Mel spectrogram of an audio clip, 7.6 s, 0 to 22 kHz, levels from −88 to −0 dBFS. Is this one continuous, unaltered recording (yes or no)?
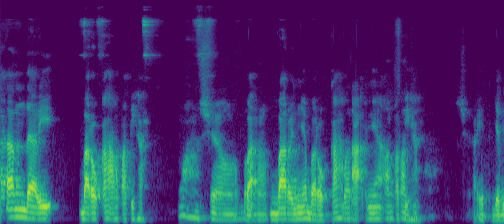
yes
